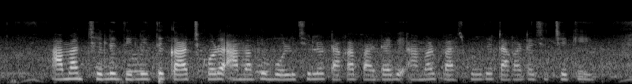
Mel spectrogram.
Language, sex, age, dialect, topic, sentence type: Bengali, female, 18-24, Northern/Varendri, banking, question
